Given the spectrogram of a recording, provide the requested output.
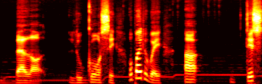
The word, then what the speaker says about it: Béla Lugosi: So, and then I talked about just an example, the name Béla Lugosi, pronounced like that, which is well, to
